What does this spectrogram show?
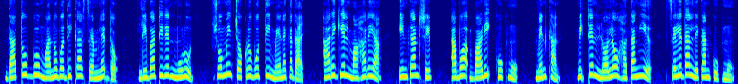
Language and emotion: Santali, neutral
